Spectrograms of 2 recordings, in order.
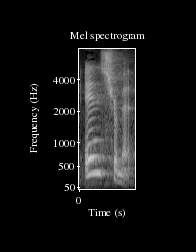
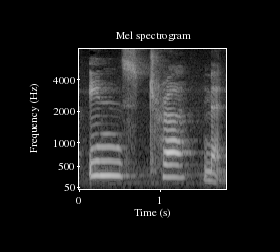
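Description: First: INSTRUMENT whole and quick, high on the first syllable; quick middle vowel. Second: INSTRUMENT slowly in three parts, "ins-truh-ment"; correct instrument. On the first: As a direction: compress the schwa in INSTRUMENT. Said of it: "Âm ơ đọc rất là nhanh". (đọc liền INSTRUMENT, âm ơ lướt nhanh) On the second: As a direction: break INSTRUMENT syllable by syllable. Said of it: "cái này sẽ đọc là". (đọc chậm INSTRUMENT từng âm tiết) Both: Shown as a demonstration.

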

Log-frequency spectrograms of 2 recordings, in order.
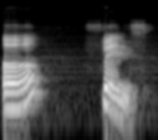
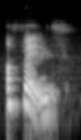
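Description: First: ऑफेंस drawn out very slowly, uh-FENS; slow model. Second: Said in the usual way. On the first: Shown as a demonstration. Teacher modelling pronunciation very slowly. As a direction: stretch ऑफेंस sound by sound. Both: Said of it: "क्या होगी इसकी pronunciation?".

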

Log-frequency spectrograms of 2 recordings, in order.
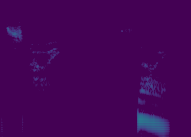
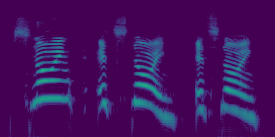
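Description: First: Softer, lower murmur to herself; hushed contented murmur; quiet repeat. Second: Gasping, higher and much louder, thrilled; gleeful announcement of snow, winding down; excited cry. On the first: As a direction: say it under your breath, contentedly. Repeats snowing softly to herself. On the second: Sees snow start in game. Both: Real, not acted.

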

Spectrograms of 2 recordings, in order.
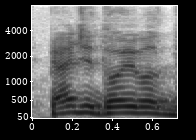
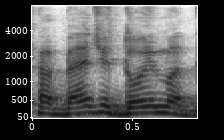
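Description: First: Lightly imitated smug chuckling tease; retold jibe with a faint laugh; mock chuckle. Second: Retelling a smug chuckling jibe; a hint of snickering teasing; mock snicker. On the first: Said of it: "bu tekrar gülerek dedi". (hafif gülerek taklit edilen alay) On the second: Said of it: "Kıs kıs gülerek". (hafif kıs kıs gülerek alaycı)

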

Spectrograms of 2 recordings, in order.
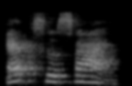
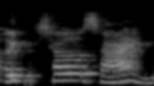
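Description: First: "Exercise" begun with an open e; correct first vowel. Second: "exercise" begun wrongly with an i sound; mispronounced first vowel. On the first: Teacher gives the right form, "Exercise" starting ek-. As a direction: say "Exercise" as ek-suh-sai. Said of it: "mà phải là e". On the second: Teacher shows what to avoid, "exercise" starting ik-. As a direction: say "exercise" as ik-suh-sai. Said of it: "Không phải là exercise". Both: Shown as a demonstration.

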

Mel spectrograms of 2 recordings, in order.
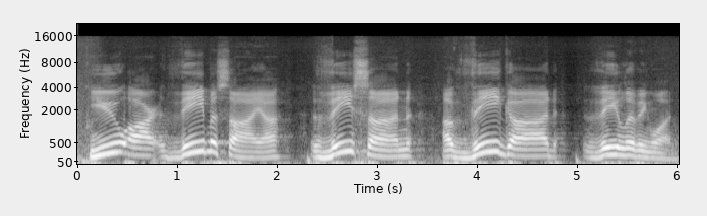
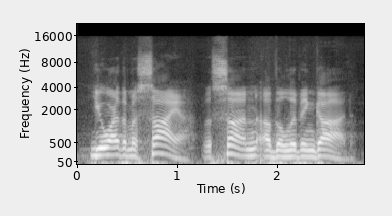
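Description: First: Very slow, every "the" stressed as "thee"; spaced-out, deliberate weight on each "the"; emphatic THE. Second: Said in the usual way. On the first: Shown as a demonstration. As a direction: hammer each "the" as a long "thee", phrase by phrase. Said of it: "the definite article stresses individual identity".

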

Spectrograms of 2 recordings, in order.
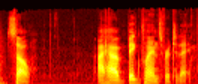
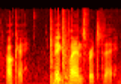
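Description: First: Louder, proud declaration of plans; loud announcement. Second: Said in the usual way. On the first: Real, not acted. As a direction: announce it big to the viewers. Announces plans, then repeats calmer.

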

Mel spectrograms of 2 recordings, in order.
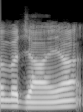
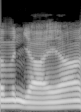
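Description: First: Said in the usual way. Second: "ਵੰਜਾਇਆ" with a nasal ny sound; through the nose. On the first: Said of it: "ਵਾਵੇ ਨੂੰ ਟਿੱਪੀ". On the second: Shown as a demonstration. Teacher demonstrates the nyanya letter, nasal "ਵੰਜਾਇਆ". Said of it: "ਨੱਕ ਦੇ ਵਿੱਚ ਉਚਾਰਨ".

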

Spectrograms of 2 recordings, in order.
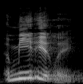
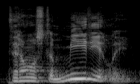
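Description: First: Immediately leapt up high and stressed. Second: Said in the usual way. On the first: Shown as a demonstration. Preacher stressing how soon Peter failed, immediately pitched high. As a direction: hit immediately much higher the second time. Repeats word for emphasis.

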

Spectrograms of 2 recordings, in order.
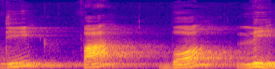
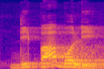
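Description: First: দি, পা, ব, লি with a clear pause after each; four isolated beats: দি … পা … ব … লি; syllable by syllable. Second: Said in the usual way. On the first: Shown as a demonstration. Teacher counting sounds for learners, দি, পা, ব, লি said separately. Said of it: "কতবার উচ্চারণ হলো?". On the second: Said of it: "এইভাবে".

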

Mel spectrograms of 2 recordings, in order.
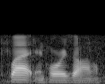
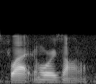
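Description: Both takes have the same delivery.

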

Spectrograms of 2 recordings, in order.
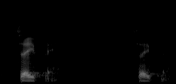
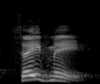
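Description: First: "Save me" said softly, fading lower; hushed plea. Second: Loud, high cry of "Save me". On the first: Quiet repeat of the psalmist's plea. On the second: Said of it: "He cries out to God". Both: Retold or imitated.

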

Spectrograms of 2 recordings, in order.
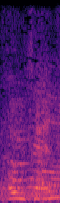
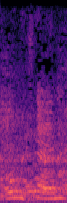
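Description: Both takes have the same delivery.

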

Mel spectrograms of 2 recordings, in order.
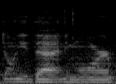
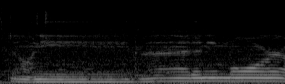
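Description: First: Said in the usual way. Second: Very slow, soft, stretched vowels; drawn-out singsong. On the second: Real, not acted. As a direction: stretch every word out long and softly. Second take stretched out slowly.

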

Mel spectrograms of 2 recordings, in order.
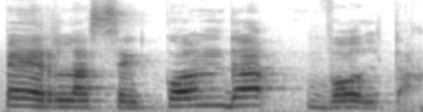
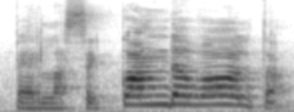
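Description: First: Slow, louder, stress on seconda; slow model phrase. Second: Said in the usual way. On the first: Shown as a demonstration. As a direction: drill it slowly for repeating. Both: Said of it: "я вам допоможу".

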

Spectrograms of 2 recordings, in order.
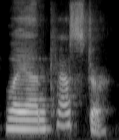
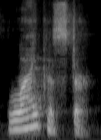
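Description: First: Lancaster said slowly as LAN-cast-er; Lancaster the non-local way, long LAAN then caster; outsider's pronunciation. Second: Lancaster said the local way, LANK-uh-ster; Lancaster as Pennsylvanians say it, short unstressed middle; local Pennsylvania pronunciation. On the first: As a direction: draw out Lancaster with a full CAST in the middle. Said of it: "Or do they say Lancaster?". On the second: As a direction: squeeze Lancaster into LANK-iss-ter, stress up front. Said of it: "the way they pronounce Lancaster". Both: Shown as a demonstration.

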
